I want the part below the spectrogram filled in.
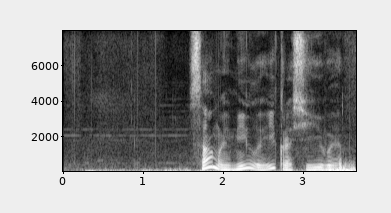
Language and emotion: Russian, sad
